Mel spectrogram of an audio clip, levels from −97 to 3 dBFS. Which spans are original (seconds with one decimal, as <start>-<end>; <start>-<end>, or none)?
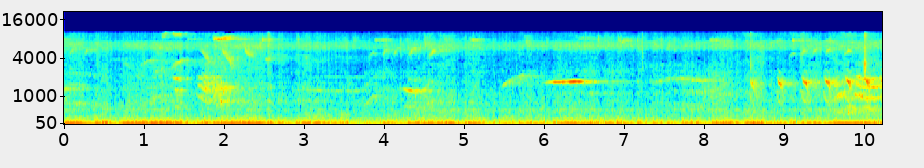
0.0-10.2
